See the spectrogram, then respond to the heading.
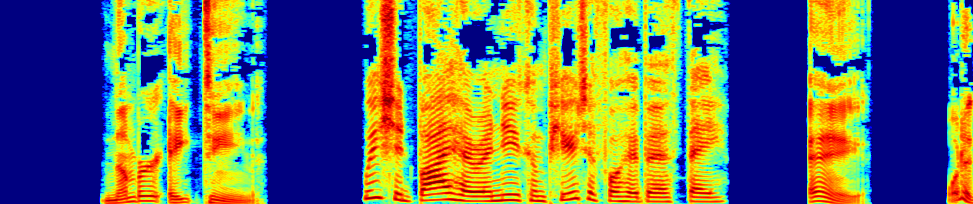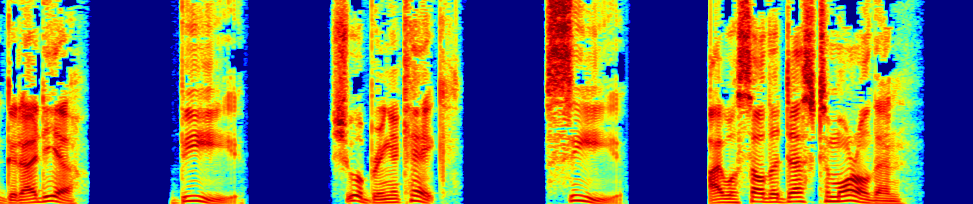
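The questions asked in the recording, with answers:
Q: We should buy her a new computer for her birthday.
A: A: What a good idea.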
